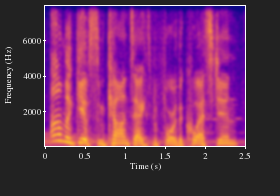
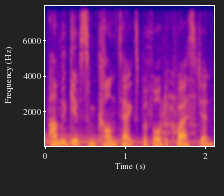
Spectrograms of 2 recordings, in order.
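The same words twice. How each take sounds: First: It is read with loud, eager enthusiasm. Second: It is read in a plain, ordinary tone.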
